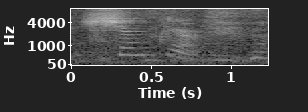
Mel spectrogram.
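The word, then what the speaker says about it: 香片: 漢字でお香の香、片道の肩と書きまして、シュンピュンと発音するそうです。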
